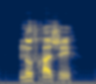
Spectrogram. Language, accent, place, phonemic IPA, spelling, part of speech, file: French, France, Lyon, /no.fʁa.ʒe/, naufrager, verb, LL-Q150 (fra)-naufrager.wav
- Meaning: 1. to sink, go down 2. to be on a sinking vessel, go down 3. to be on a sinking ship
